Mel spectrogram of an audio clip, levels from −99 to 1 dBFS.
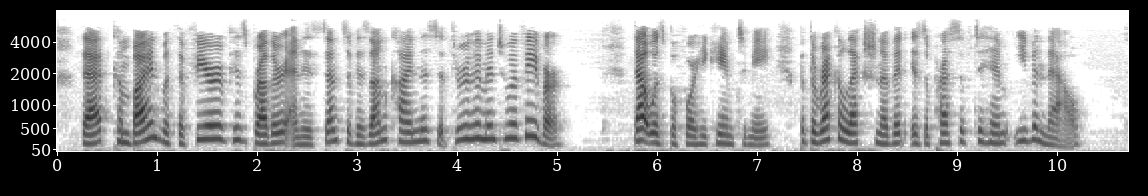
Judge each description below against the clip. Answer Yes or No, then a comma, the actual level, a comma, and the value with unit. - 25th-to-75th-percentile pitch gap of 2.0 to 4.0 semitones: No, average, 5.1 semitones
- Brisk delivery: Yes, fast, 215 wpm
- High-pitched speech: Yes, high, 210 Hz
